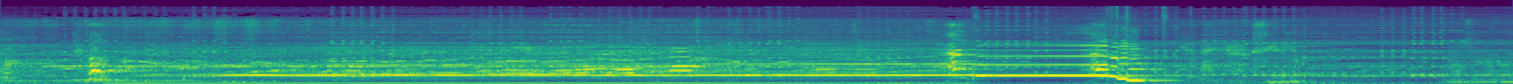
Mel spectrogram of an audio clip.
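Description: Bass clarinet holding one long steady note, with a lower steady electronic tone beneath it, in contemporary music for bass clarinet and live electronics. The note breaks off about eleven seconds in and the music turns quieter and sparser.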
